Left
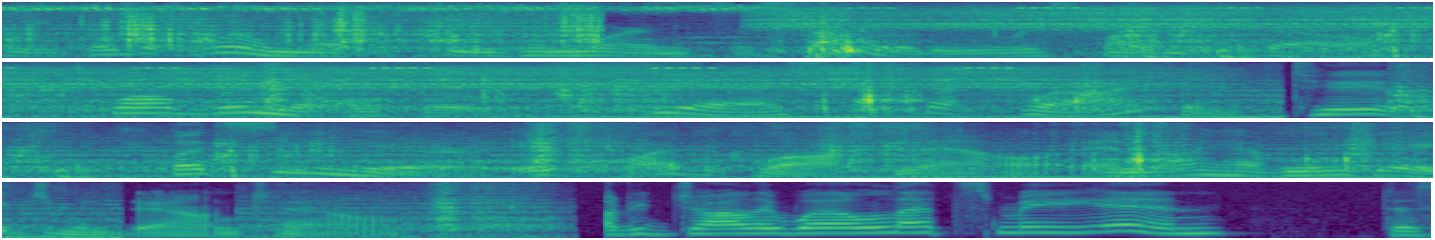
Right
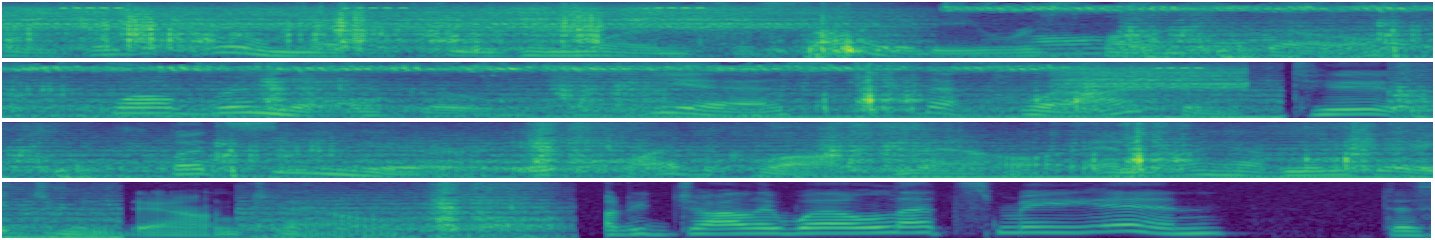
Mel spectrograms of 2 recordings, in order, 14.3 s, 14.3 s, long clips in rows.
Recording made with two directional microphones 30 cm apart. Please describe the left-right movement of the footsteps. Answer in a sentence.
You can hear the footsteps go left and come back.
